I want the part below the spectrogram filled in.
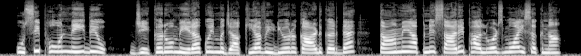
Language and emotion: Dogri, fearful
